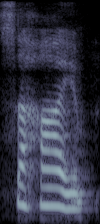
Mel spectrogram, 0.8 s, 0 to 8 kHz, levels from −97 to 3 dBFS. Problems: low volume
